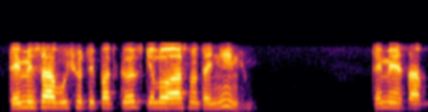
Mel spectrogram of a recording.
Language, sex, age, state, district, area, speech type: Kashmiri, male, 18-30, Jammu and Kashmir, Budgam, rural, conversation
